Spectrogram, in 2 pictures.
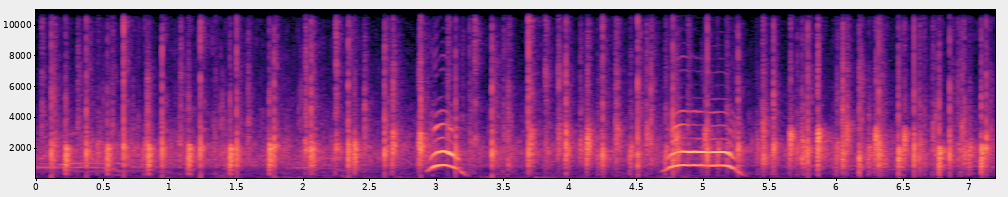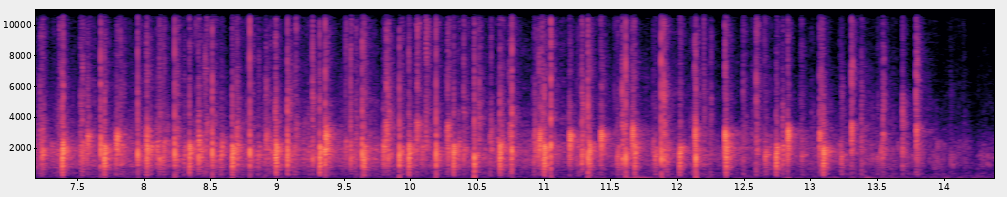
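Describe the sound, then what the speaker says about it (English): Loud, sustained applause from a commencement ceremony crowd at a law school, many hands clapping steadily for over ten seconds, with a couple of brief whistles or cheers rising above it. "Please join me in a round of applause."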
